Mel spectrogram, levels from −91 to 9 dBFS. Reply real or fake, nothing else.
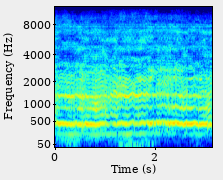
fake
